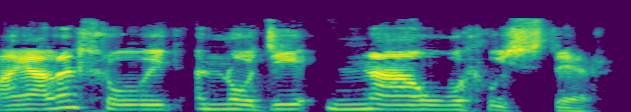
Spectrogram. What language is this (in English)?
Welsh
